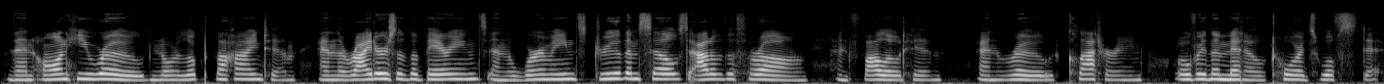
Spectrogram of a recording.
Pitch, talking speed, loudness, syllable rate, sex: 220 Hz, 145 wpm, -18 LUFS, 3.9 syllables/s, female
